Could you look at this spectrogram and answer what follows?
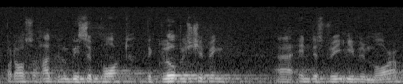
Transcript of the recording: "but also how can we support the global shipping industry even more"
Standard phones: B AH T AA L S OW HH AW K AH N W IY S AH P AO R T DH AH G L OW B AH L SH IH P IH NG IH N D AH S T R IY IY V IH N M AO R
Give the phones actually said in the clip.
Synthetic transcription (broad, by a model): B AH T AA L S OW HH AW K AH N W IY S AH P AO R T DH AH G L OW B AH L SH IH P IH NG IH N D AH S T R IY IY V IH N M AO R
